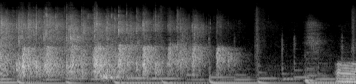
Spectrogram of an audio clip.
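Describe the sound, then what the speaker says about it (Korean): At a restaurant-marketing lecture, an audience bursts into applause, a loud clatter of claps that fades partway through while tonal music plays underneath, with a louder musical phrase entering near the end. "박수 한번 부탁드립니다"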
